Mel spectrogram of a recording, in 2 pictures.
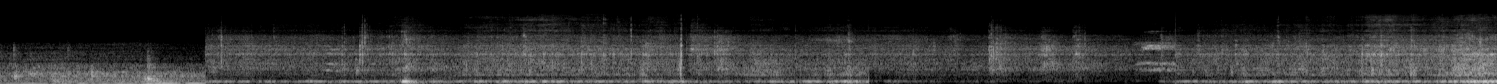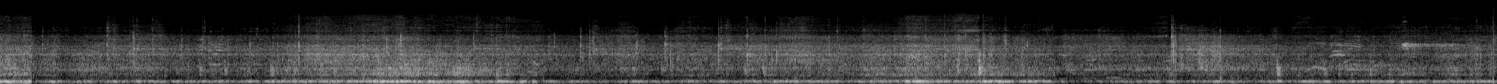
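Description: Skates scrape and hiss across ice.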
